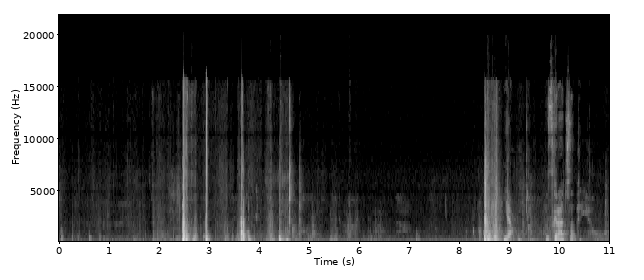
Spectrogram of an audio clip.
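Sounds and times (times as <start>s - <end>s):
hard objects knocking and thumping: 2.4s - 4.7s.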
